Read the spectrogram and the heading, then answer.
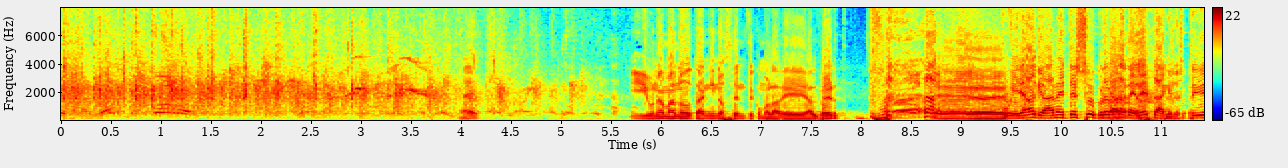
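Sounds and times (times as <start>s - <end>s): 
live audience applause and cheering for a group of girls: 0.0s - 5.7s
speech: 4.0s - 4.4s, 5.7s - 11.4s
laughter: 8.1s - 9.3s.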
